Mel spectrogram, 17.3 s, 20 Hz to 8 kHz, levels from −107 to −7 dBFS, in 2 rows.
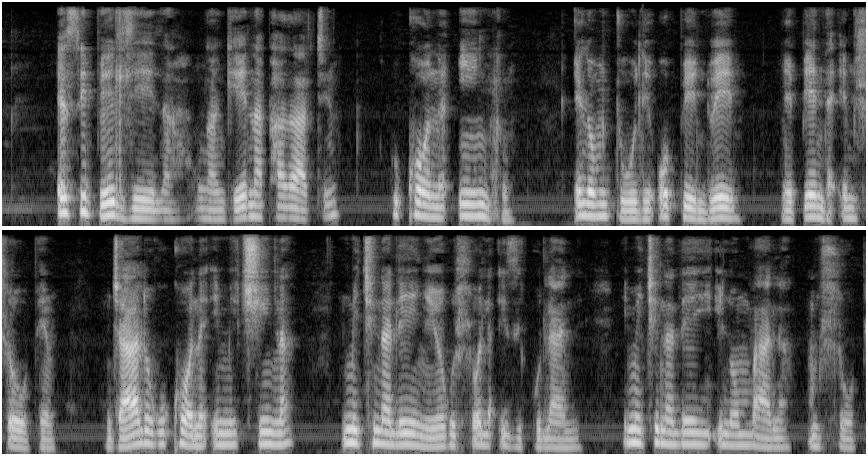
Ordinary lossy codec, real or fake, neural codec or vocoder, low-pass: AAC, 48 kbps; real; none; 7.2 kHz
